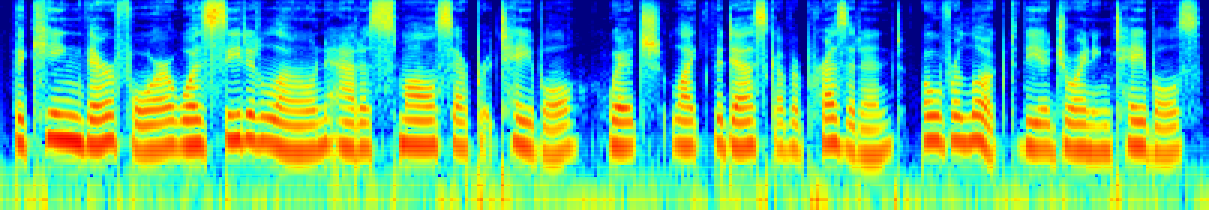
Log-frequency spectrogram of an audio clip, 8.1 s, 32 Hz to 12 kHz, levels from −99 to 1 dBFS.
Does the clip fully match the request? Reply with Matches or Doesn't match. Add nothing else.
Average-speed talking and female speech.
Matches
